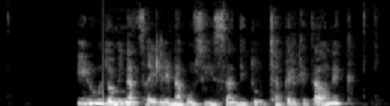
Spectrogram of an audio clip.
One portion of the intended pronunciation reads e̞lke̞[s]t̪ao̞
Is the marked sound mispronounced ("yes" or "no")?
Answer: yes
